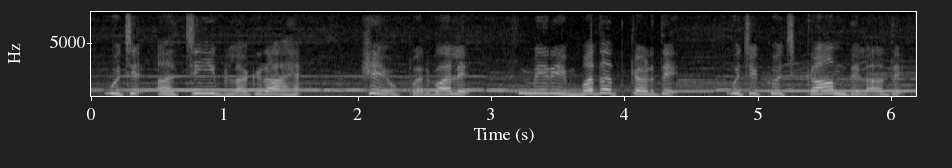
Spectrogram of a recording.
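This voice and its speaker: Woman voicing a high-pitched, earnest poor village husband. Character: poor, kind-hearted village husband, humble and troubled. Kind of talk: dramatized moral story for a cartoon.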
